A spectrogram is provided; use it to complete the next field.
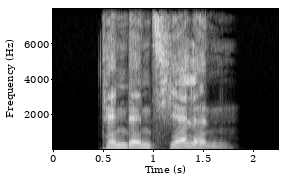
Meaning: inflection of tendenziell: 1. strong genitive masculine/neuter singular 2. weak/mixed genitive/dative all-gender singular 3. strong/weak/mixed accusative masculine singular 4. strong dative plural
- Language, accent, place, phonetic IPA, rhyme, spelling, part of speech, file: German, Germany, Berlin, [tɛndɛnˈt͡si̯ɛlən], -ɛlən, tendenziellen, adjective, De-tendenziellen.ogg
